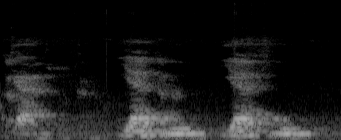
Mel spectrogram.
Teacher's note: huruf kaf, pangkal lidah, tapi lebih ke depan dari makhraj huruf qaf. Ka, yaku, tipiskan.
